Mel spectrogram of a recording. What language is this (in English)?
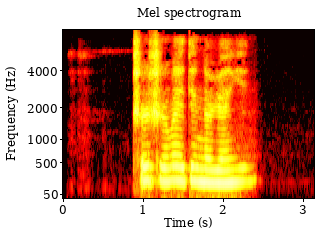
Chinese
